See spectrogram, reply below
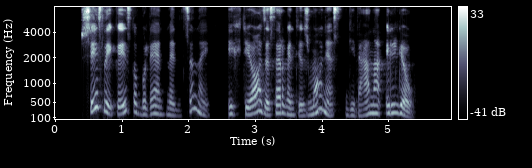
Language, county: Lithuanian, Tauragė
